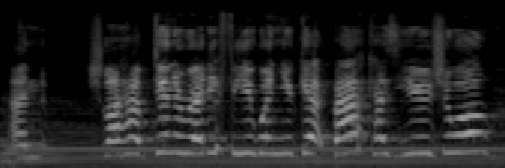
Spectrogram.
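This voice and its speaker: A woman's voice: very high-pitched, fairly even intonation, a little fast, bright, forceful tone, soft background music. A woman playing a meek, downtrodden young pantomime heroine, stammering and earnestly eager to please. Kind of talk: improvised pantomime acting.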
